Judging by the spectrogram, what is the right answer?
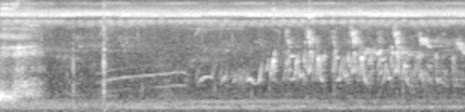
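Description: Punai (green pigeon) whistling calls: a drawn-out whistle about a second in, then a run of short rising and falling whistles, over a steady high insect drone.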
